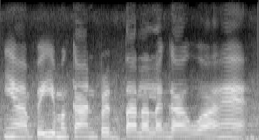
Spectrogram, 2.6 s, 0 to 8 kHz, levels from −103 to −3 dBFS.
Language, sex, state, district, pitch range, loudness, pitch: Hindi, female, Haryana, Jhajjar, 225-240 Hz, -14 LUFS, 230 Hz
